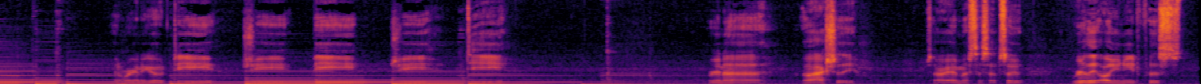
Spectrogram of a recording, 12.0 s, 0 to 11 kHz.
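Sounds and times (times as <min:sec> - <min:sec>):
acoustic guitar fingerpicked: 0:00.0 - 0:08.8.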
